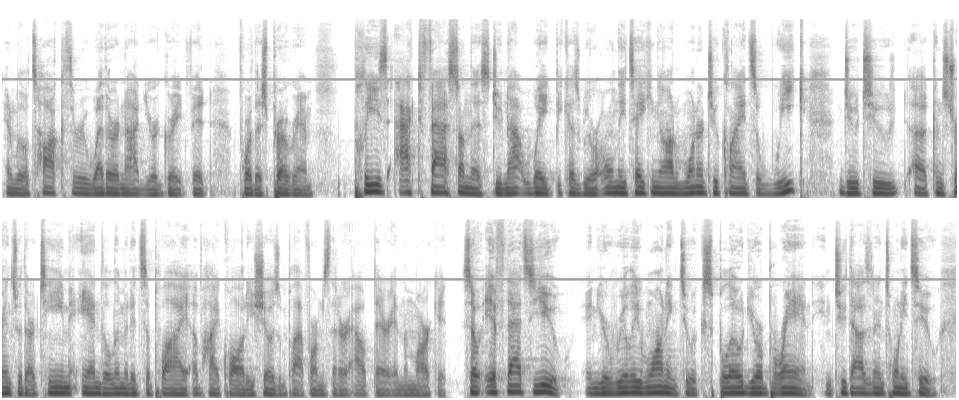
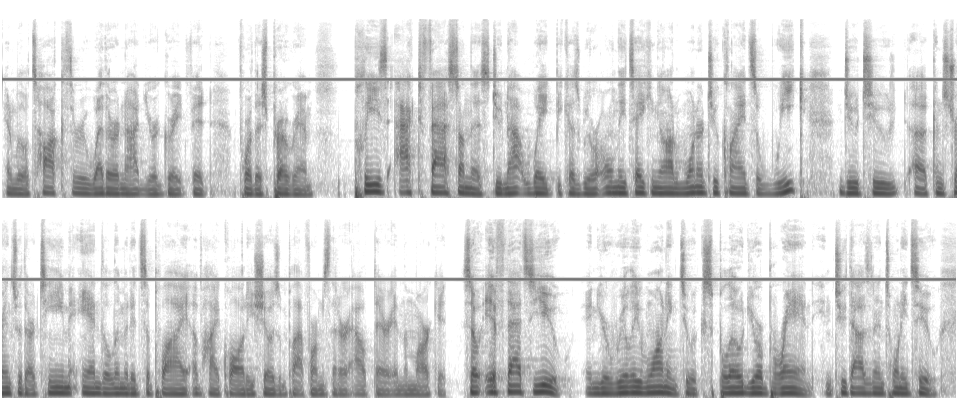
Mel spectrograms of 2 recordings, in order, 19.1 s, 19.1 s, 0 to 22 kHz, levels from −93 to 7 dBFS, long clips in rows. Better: first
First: high-pitched whine; faint; throughout; 4.5 kHz, 25 dB below the speech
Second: high-pitched whine; loud; throughout; 4.5 kHz, 6 dB below the speech

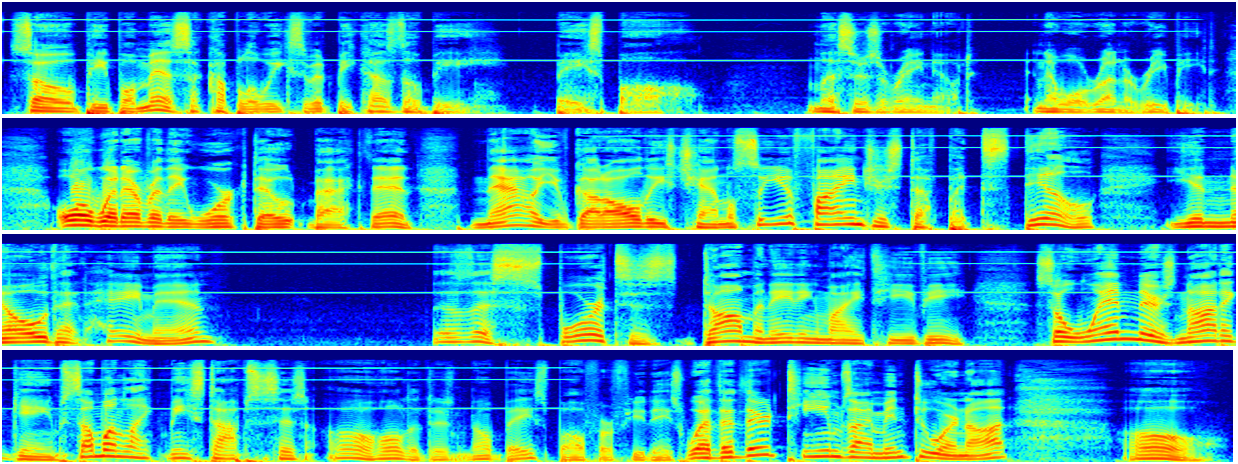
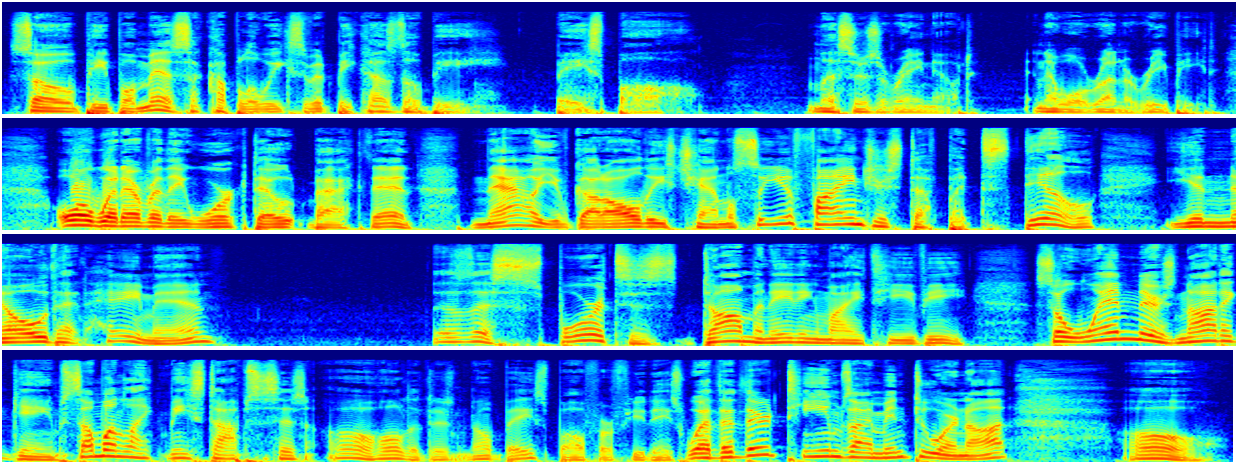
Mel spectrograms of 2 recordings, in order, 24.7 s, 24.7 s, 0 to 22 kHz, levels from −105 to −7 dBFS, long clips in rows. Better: second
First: high-pitched whine; noticeable; until 6 s, from 9 to 15 s and from 17 to 21 s; 11.5 kHz, 20 dB below the speech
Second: none

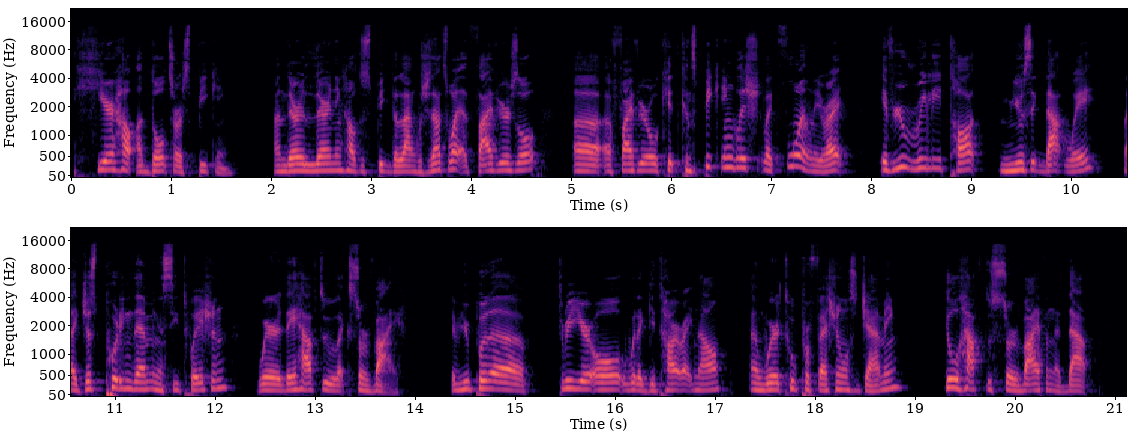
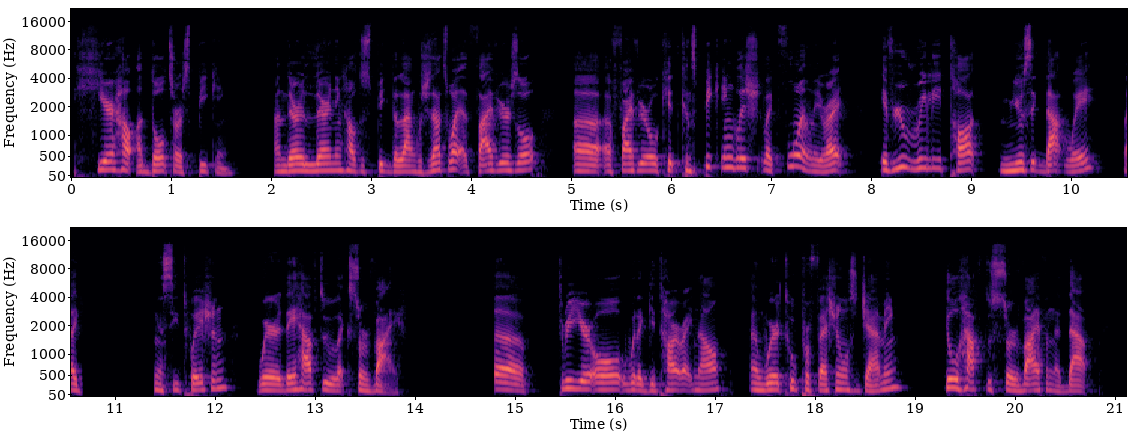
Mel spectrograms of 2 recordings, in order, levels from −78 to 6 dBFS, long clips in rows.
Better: first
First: none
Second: audio cutting out; at 11 s for 0.5 s and at 14 s

